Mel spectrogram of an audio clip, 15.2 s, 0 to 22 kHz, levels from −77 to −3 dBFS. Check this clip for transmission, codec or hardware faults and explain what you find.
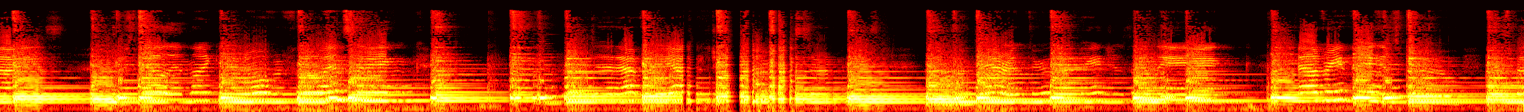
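Two faults are present: hard clipping across the whole clip, and a burst of repeated packet loss in the middle.

Hard clipping runs throughout. The signal is driven about 10 dB beyond what a stage can pass, so roughly a tenth of the samples hit the ceiling and are sliced flat. Loud passages take on a harsh, crackling fuzz. The waveform shows squared-off peaks, and the spectrogram shows harmonic smear reaching high frequencies.

Repeated packet loss (robotic sound) occurs from 6.83 to 8.44 s. There are about fifteen dropouts, the longest near 121 ms, and concealment is stretched over roughly 38% of that span by repeating the preceding sound. The audio turns choppy, with pieces missing. A spectrogram shows stuttering, smeared blocks and frozen-looking spectral bands.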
